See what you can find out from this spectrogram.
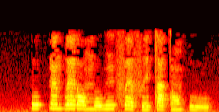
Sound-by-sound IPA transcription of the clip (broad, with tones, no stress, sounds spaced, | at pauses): k͡p o˧ k͡p ɛ̃˦ b ɛ˦ ɾ ɔ˧ m o˧ w ũ˦ f ɛ˦˨ f e˨˦ t a˦˨ t ɔ̃˨ k u˨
